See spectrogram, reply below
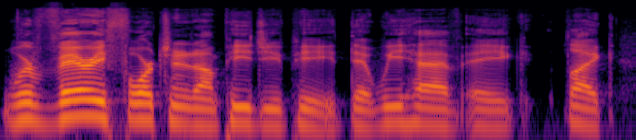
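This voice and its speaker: A man co-hosting a podcast in quick, wry casual chat. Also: medium pitch, no echo, studio quality. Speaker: podcast co-host.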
